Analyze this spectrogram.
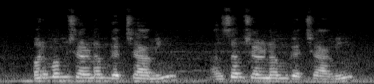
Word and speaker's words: परमम: शक्ति एक्टिवेट नहीं होगी कई लोग परमम को परणम बोल देते हैं कई अद्वैतम को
